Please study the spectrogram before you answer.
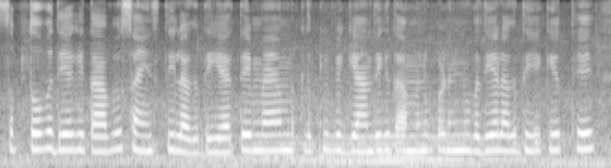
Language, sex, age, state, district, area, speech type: Punjabi, female, 18-30, Punjab, Shaheed Bhagat Singh Nagar, rural, spontaneous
